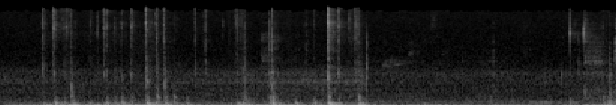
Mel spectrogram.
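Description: Faint computer keyboard typing: a quick run of separate keystrokes that stops about two-thirds of the way in.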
